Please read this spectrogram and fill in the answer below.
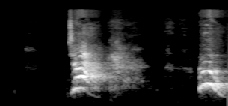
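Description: A woman calling out a single short word about a second in, with silence around it.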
